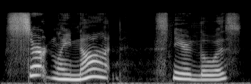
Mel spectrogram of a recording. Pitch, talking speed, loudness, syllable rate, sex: 275 Hz, 95 wpm, -16 LUFS, 3.6 syllables/s, female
